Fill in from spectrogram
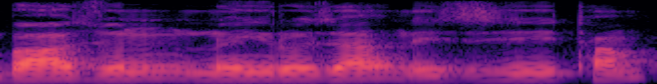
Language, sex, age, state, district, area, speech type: Bodo, male, 30-45, Assam, Kokrajhar, rural, spontaneous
